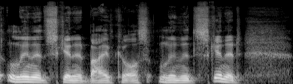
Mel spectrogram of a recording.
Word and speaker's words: Lynyrd Skynyrd: Pronounced Lynyrd Skynyrd. Yes, pronounced Lynyrd Skynyrd by, of course, Lynyrd Skynyrd.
